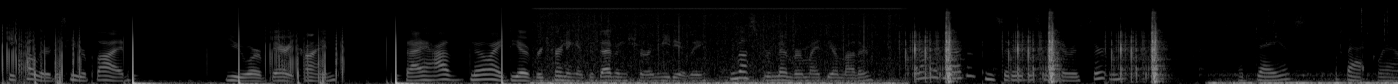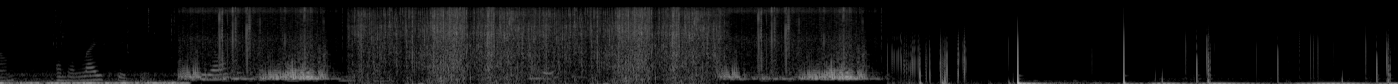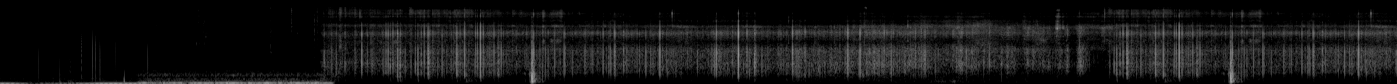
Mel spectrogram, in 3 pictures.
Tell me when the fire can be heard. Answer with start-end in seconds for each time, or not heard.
0.0-41.8.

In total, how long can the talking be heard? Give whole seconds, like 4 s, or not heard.
17 s.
